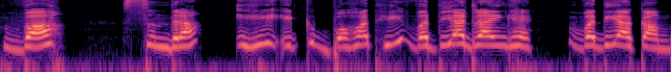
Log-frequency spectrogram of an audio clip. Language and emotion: Punjabi, surprised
